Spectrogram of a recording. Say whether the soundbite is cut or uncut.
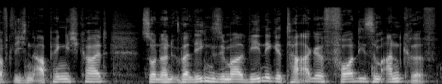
uncut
